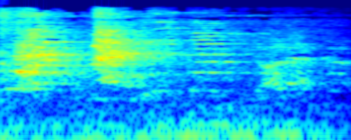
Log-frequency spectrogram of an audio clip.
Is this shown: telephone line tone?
no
